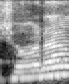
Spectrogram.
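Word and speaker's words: genre: জনার তো আমরা জানি ধরন, বা উচ্চারণটা কিভাবে করেছি খেয়াল করো তো, উচ্চারণটা করে জনা, জনা, খেয়াল করো জনা, এখানে টোটালি রটা অনুচ্চারিত জনা। ঠিক আছে, অনেকে জ্যানার বলে, ভুল বলে আর কি।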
